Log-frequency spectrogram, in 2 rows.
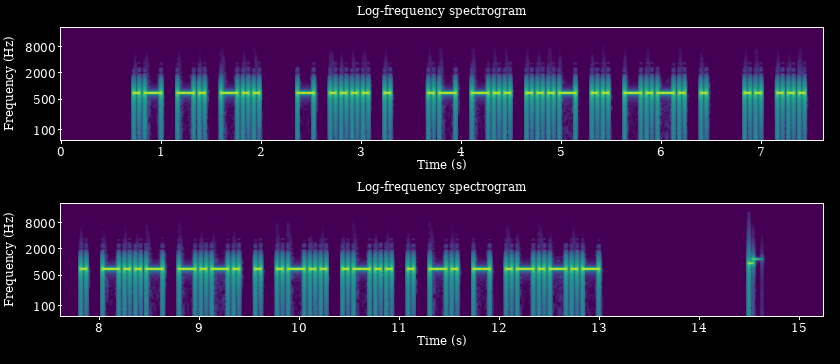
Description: Morse code, heard as a keyed tone, about 22 wpm, 700 Hz. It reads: AND THE ADVICE IS EXCELLENT.
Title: Sentences from Top 1100 Words 22wpm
